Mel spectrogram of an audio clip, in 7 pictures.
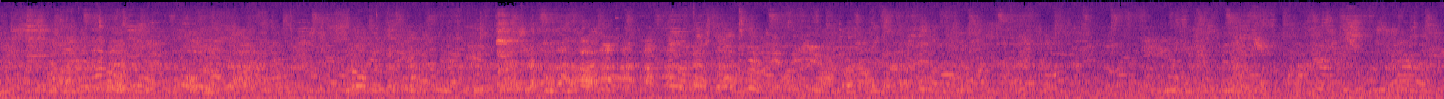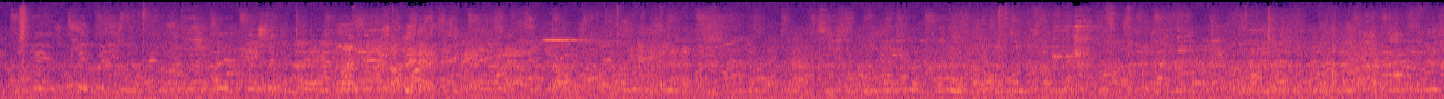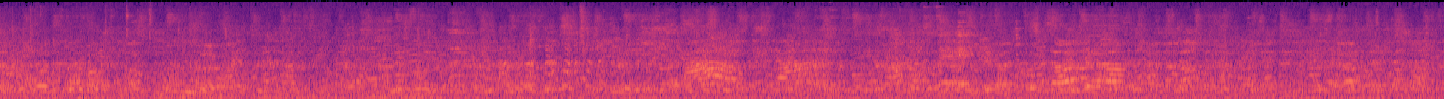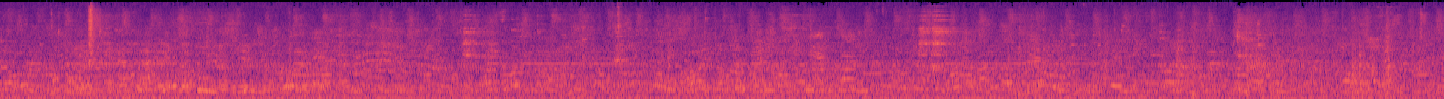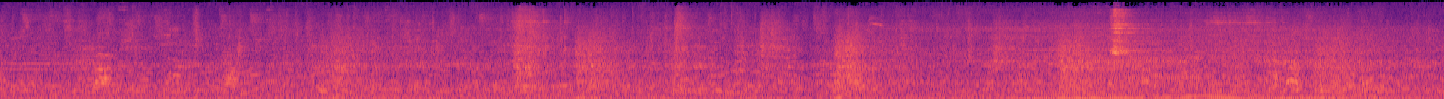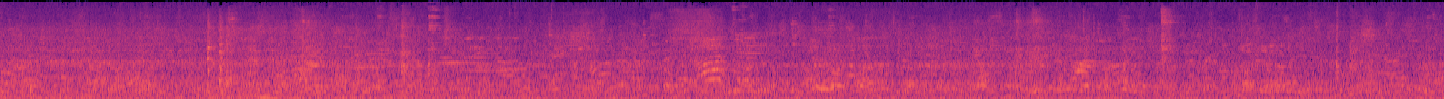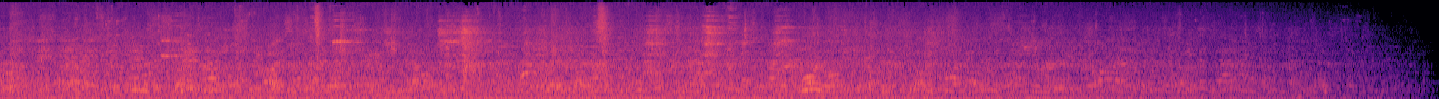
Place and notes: from/behind window, Novigrad, Croatia - summer morning, trumpet
high summer, bright lights ... below the window murmur of people at the cafe and restaurant, trumpet comes from one of the sealing boats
